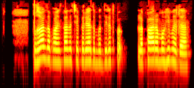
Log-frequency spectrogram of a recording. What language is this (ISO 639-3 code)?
pus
